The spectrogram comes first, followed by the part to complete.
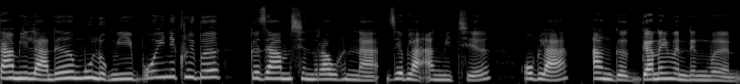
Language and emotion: Bodo, happy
